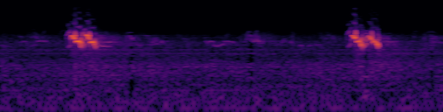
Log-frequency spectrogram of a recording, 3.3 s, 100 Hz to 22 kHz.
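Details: Osprey at the nest during an early feeding on 1 June 2019; two loud doubled high chirps about two seconds apart, with faint softer notes between.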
